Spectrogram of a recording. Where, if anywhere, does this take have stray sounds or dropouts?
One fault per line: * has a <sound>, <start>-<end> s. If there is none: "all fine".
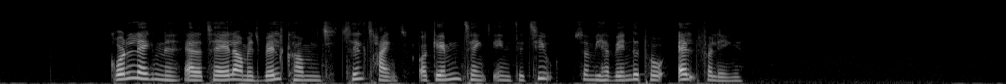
all fine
